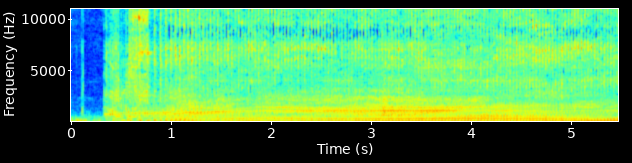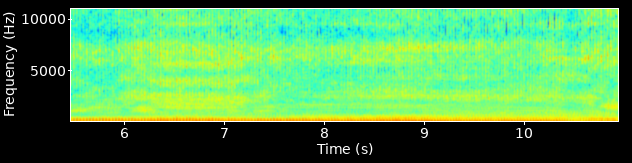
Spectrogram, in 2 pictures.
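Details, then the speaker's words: Yard-sale pressure washer small engine, revived without new parts after cleaning the fuel system; sticky choke linkage and a leaking hose. After a pull it fires and holds a steady even drone without stumbling: normal running. "Oh my god. It runs so good, though. I don't know how."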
